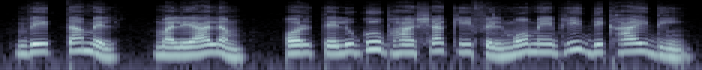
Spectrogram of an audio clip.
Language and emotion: Hindi, neutral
